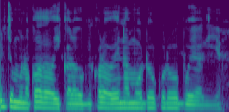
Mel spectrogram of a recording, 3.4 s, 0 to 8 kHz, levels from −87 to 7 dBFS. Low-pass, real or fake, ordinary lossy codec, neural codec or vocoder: 7.2 kHz; real; none; none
